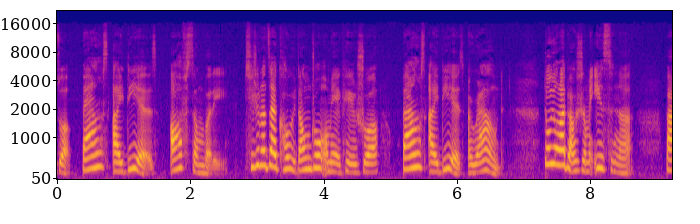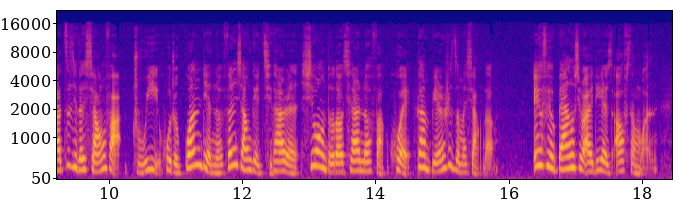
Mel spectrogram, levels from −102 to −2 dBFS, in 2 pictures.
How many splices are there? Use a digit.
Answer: 1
